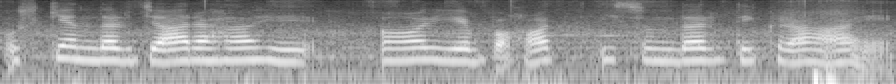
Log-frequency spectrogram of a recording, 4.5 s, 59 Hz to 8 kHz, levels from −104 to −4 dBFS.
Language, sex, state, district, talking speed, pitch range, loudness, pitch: Hindi, female, Madhya Pradesh, Dhar, 175 wpm, 230-240 Hz, -15 LUFS, 235 Hz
